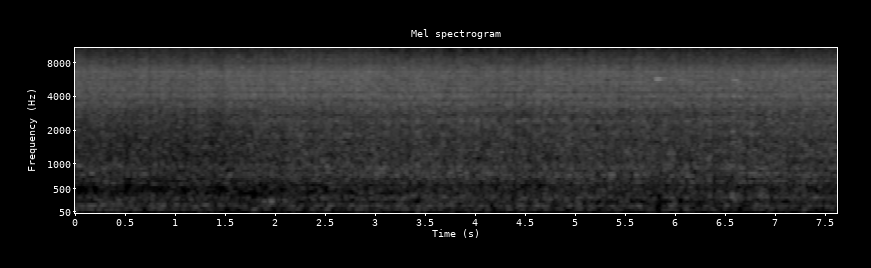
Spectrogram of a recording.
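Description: Chopped vegetables sizzling in a hot oiled frying pan on high flame, a steady even hiss.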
